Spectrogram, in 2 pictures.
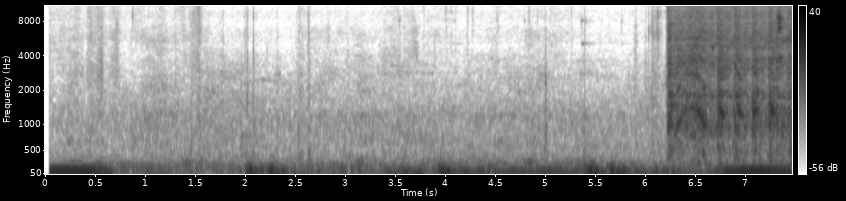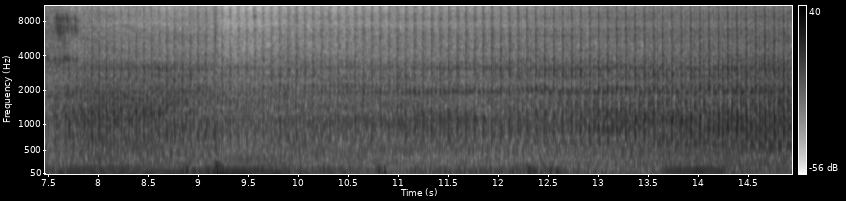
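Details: Nissan KA24DE four-cylinder petrol engine starts and runs with a steady knock of three to four beats a second; owner attributes it to flooring it daily; engine knock, cause not confirmed.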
